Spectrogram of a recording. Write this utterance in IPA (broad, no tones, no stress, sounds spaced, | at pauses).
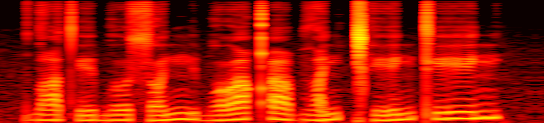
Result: dˤ o j tʼ ɪː b oː s ɔ nʲ ŋ ɪ b ɔː qʼ uː b ðˤ ə nʲ ǀʰ ɪː nʲ tʼ ɪː nʲ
